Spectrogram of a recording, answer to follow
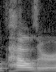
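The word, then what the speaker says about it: Poulter: is such a bag will palder I that's how you say his name but he had the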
